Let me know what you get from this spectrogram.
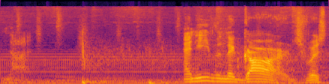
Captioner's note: gun fires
